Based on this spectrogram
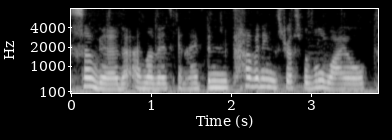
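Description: Faint music plays in the background. A woman speaks with ordinary pitch variation. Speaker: sewing vlogger. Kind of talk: casual vlog chat. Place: home room. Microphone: lapel.

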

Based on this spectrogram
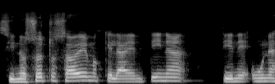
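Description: A man with a Chilean accent and a fairly high pitch. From Chile, Constitución. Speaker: dentist and university lecturer. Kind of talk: lecture. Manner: hesitant with many fillers.

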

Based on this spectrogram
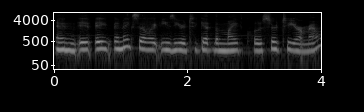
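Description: A soft-spoken woman with a fairly high pitch, a fairly quick pace and monotone, flat intonation, with music in the background. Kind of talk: casual chat.

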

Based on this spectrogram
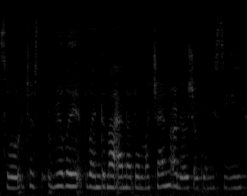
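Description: With a Scottish accent, a woman speaks at a moderate pace in a fairly high pitch, somewhat breathy and with monotone, flat intonation. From Scotland. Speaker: makeup vlogger. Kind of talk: tutorial. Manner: casual, chatty. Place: home room. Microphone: phone near.

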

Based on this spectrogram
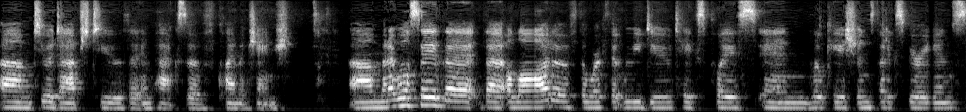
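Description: A woman speaks at a fairly slow pace in a very deep, low voice with ordinary pitch variation. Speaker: panelist. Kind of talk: panel discussion answer. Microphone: video call.

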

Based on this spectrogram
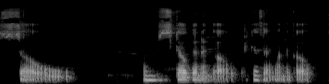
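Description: A woman whispering. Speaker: lifestyle vlogger. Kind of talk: casual vlog. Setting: clinic.

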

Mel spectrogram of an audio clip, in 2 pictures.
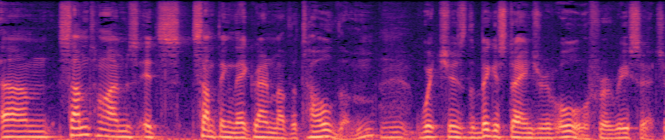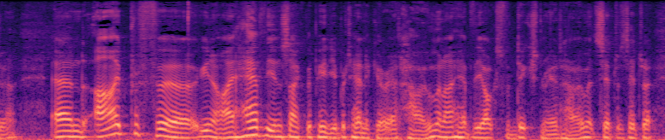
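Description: A man with a dark, mellow, somewhat breathy tone talks with ordinary pitch variation. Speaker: interviewee. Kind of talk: interview answer. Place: studio. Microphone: lapel.

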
